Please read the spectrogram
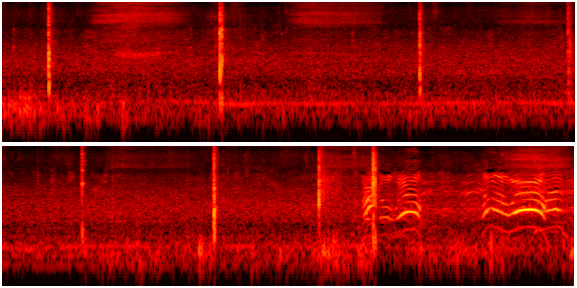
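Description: A baseball popping into leather gloves during a game of catch: seven sharp single smacks roughly every one and a half to two and a half seconds, some louder than others. Near the end a high voice calls out loudly, its pitch rising and falling.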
